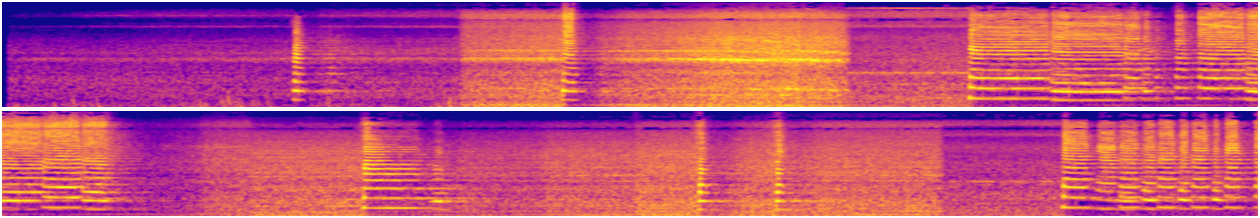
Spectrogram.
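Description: Diesel freight locomotive horns stepping back and forth between two notes, over the rumble of the engine and passing wagons. A long horn sequence comes about halfway in, a short blast comes around eleven seconds, and another rapid two-note sequence starts near the end.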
